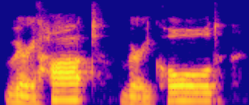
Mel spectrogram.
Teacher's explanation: You might have noticed very hot, very cold, that the very is short and quick, and the thing in the blank is long and stretched out because it's stressed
